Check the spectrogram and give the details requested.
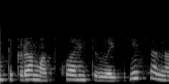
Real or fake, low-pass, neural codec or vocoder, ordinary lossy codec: fake; 3.6 kHz; codec, 16 kHz, 2 kbps, X-Codec, HuBERT features, trained on general audio; MP3, 24 kbps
